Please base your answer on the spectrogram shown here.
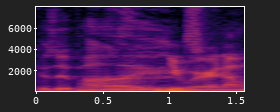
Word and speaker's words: Piines: yeah, it's, Yeah, supposed, we're gonna it's, say Say Pines.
